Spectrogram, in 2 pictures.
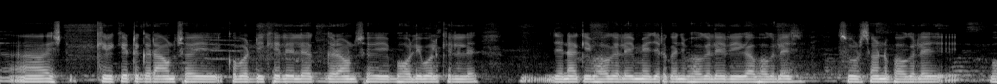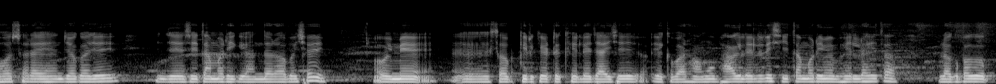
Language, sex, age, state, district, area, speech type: Maithili, male, 45-60, Bihar, Sitamarhi, rural, spontaneous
